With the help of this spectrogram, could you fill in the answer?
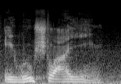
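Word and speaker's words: ירושלים: So this is pronounced Yerushalayim, or Jerusalem, okay?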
